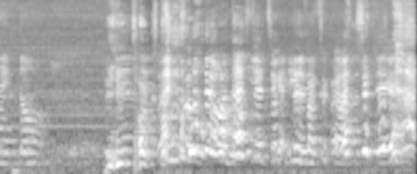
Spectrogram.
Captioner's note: laughter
